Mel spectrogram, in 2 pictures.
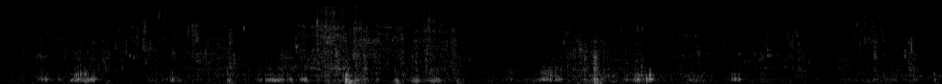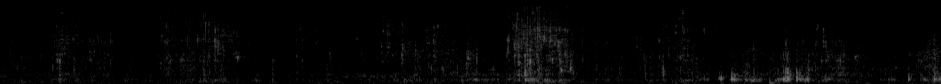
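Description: Soaked grout sponges squeezed and wrung in a tub of suds: irregular wet squelching and crunchy crackling of the foam and sponges, with water trickling and dripping back into the tub. Louder squeezes come about three and a half seconds in and again around fifteen seconds.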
